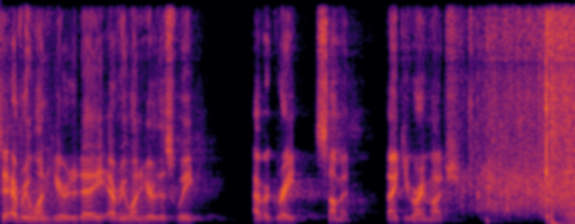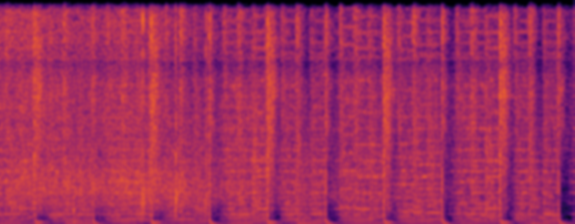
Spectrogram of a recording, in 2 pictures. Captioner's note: applause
